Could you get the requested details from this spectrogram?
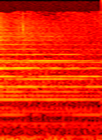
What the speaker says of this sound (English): everyone seems surprised when the bells signal the end of the lessons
